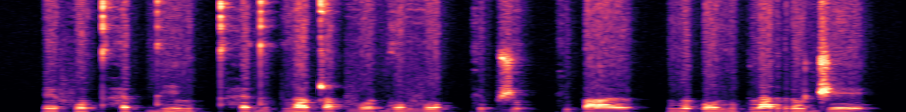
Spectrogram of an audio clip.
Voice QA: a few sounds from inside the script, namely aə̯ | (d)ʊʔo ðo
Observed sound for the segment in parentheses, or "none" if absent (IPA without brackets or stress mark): ð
